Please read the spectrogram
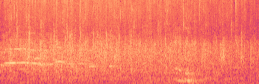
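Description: An audience breaks into a steady round of applause, dense clapping holding loud and even for several seconds with a few whistles and cheers mixed in, then easing slightly toward the end.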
